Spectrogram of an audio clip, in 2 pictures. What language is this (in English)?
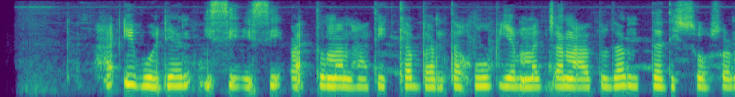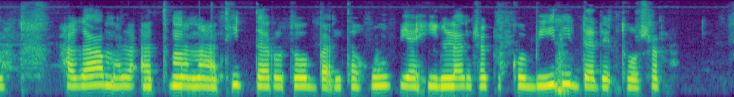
Wolaytta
